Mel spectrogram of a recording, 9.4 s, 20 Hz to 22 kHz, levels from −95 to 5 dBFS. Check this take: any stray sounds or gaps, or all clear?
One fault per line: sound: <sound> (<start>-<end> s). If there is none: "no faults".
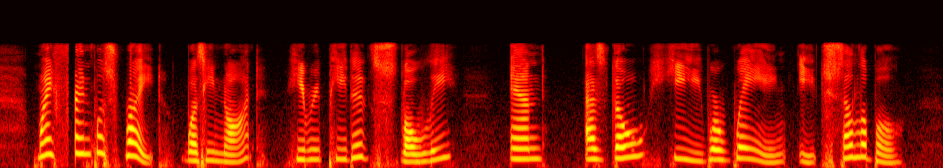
sound: dropout (0.7-0.8 s)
